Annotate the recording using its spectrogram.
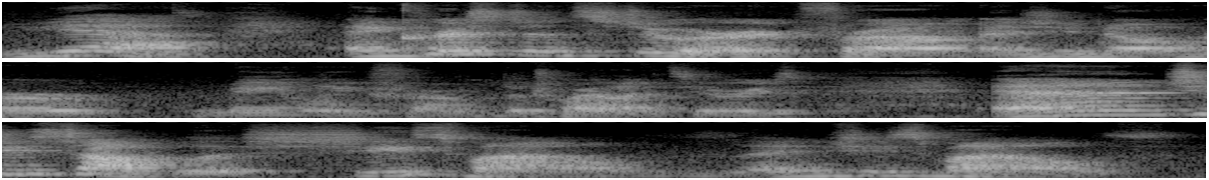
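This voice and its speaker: A woman with a low voice that swings lively up and down, tossing in dry, wry asides as co-host. She is heard from a distance in an echoey room. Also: moderate pace. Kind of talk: casual chat.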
